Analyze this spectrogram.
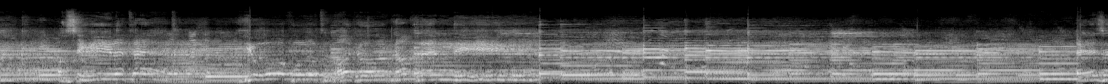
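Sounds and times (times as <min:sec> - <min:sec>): man singing into microphone: 0:00.0 - 0:06.0, 0:10.5 - 0:11.0
instrumental accompaniment: 0:00.0 - 0:11.0.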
